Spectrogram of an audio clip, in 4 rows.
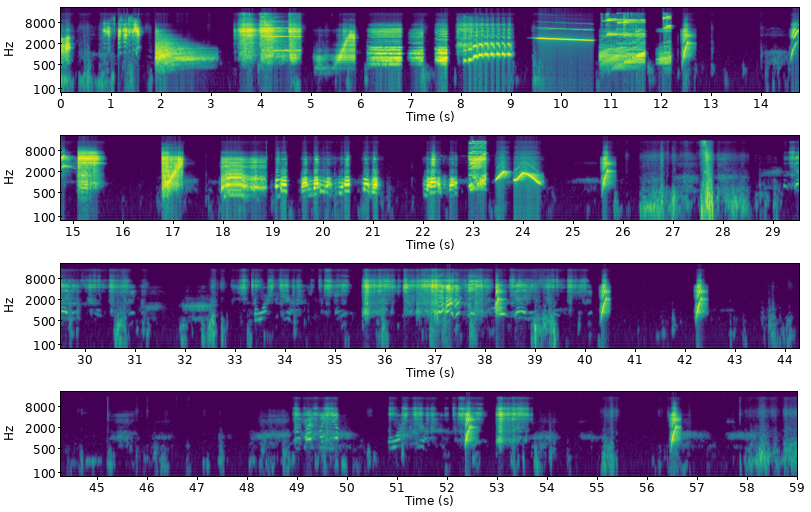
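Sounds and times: cartoon laugh: 7.9 - 9.1
cartoon whistles: 9.4 - 10.8, 23.4 - 24.4.

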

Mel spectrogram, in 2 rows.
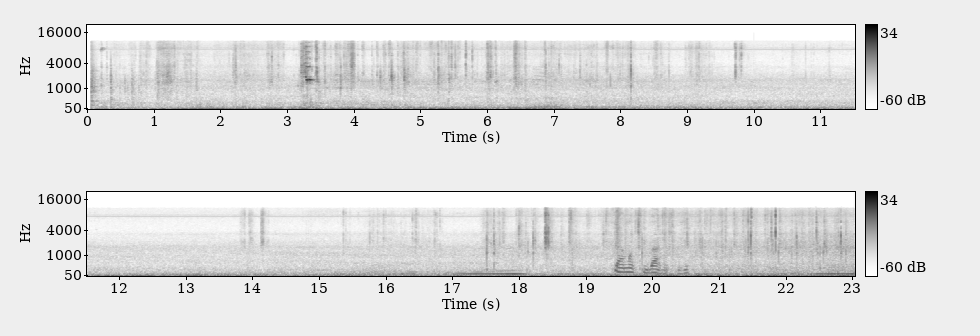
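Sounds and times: light footsteps: 0.7 - 10.8, 15.7 - 23.0.

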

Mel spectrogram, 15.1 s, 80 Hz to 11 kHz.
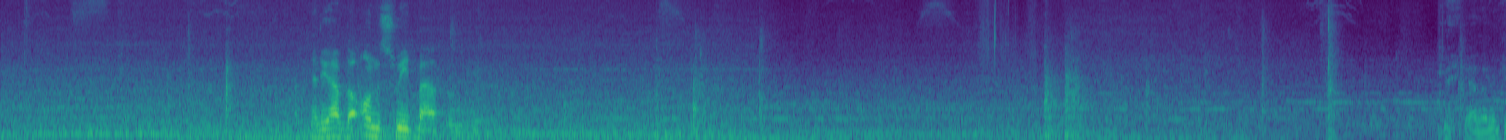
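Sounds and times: air conditioner hum: 0.0 - 15.0.

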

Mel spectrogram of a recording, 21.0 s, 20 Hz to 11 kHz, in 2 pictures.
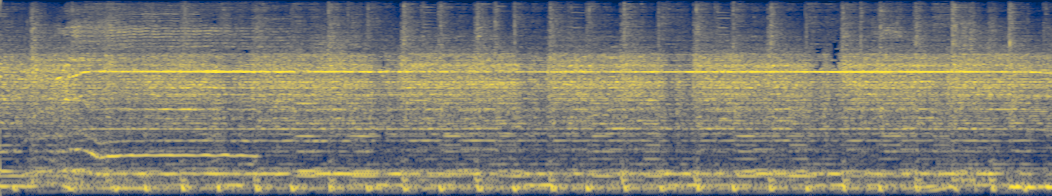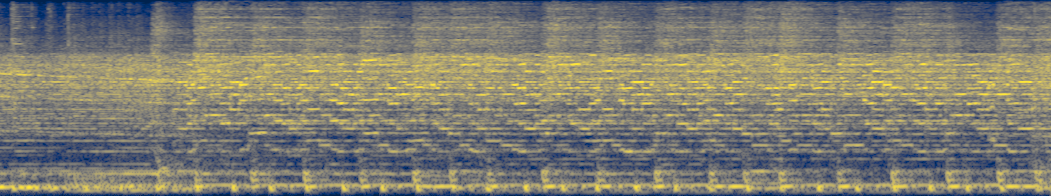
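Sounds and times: electric guitar played fast: 0.0 - 21.0
rock band backing track: 0.0 - 21.0.

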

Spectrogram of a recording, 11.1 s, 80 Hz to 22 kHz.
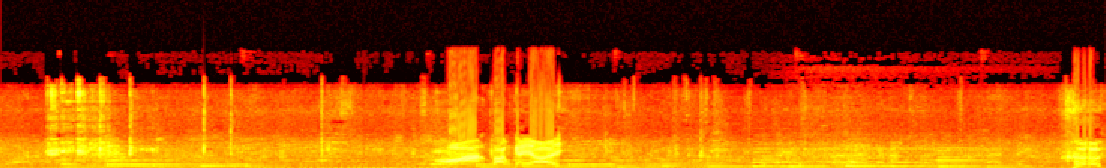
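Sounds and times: background music with held notes: 0.0 - 11.0
street and crowd noise: 0.0 - 11.0.

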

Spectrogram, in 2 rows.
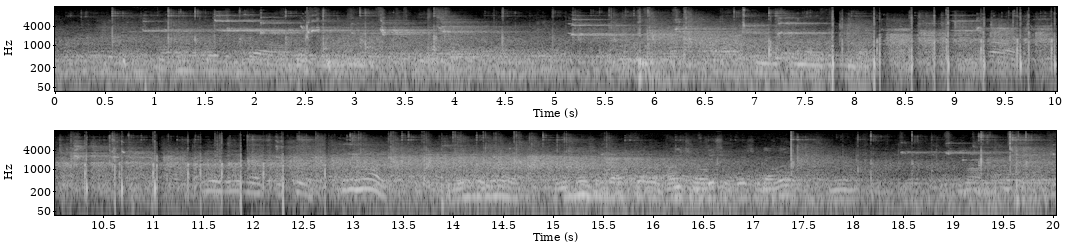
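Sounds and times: table tennis ball clicking: 17.4 - 20.0.

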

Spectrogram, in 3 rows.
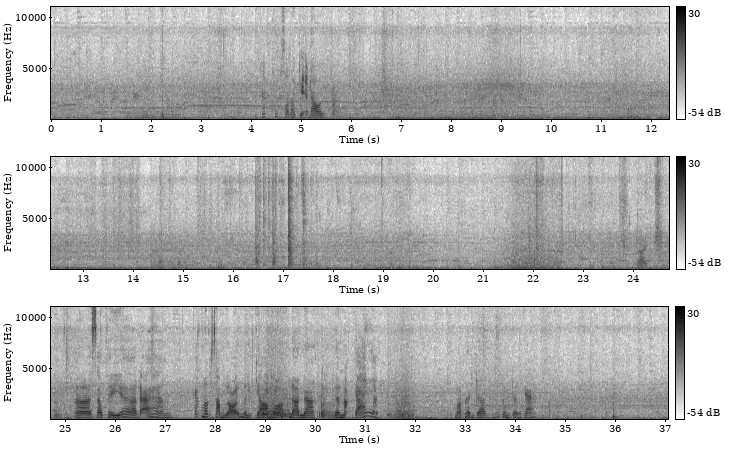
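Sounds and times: background music with low notes: 0.0 - 37.0.

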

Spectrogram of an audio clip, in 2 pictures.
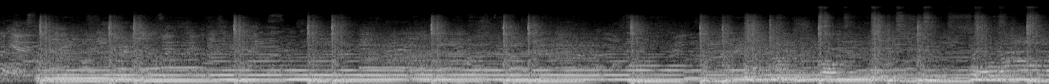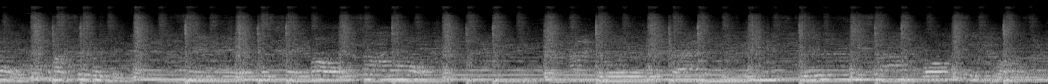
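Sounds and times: drum kit beat: 0.4 - 20.9
sustained guitar chords: 0.4 - 20.9.

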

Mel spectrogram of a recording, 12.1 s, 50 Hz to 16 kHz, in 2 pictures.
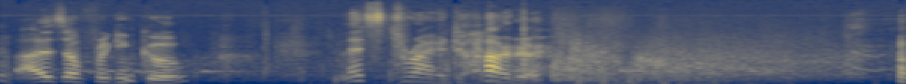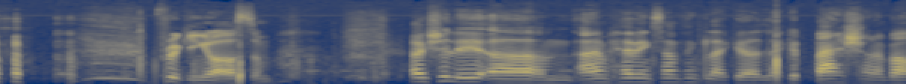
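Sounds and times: rush of noise: 3.7 - 6.0
man laughing breathily: 5.6 - 7.0.

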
